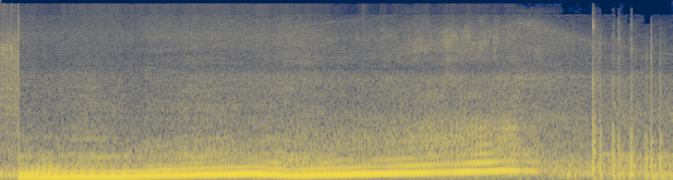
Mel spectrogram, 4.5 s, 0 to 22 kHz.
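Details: 2021 Toyota Supra after repair of its broken 4-inch single-exit exhaust, which rattled: revs climb smoothly, dip and rise again, then sharp pops and crackles on lift-off, with no rattle. Normal exhaust.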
